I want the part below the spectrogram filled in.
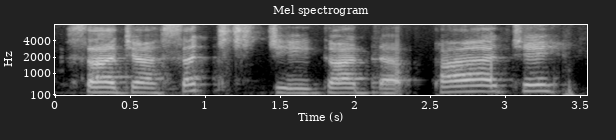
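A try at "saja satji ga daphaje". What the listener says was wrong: Just lean on that H a little more.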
